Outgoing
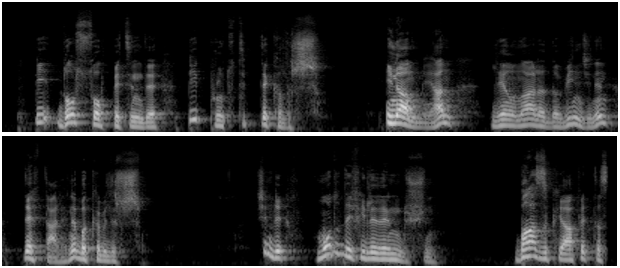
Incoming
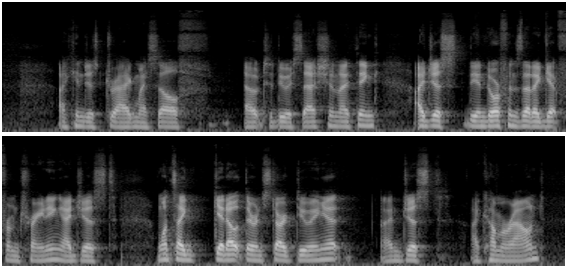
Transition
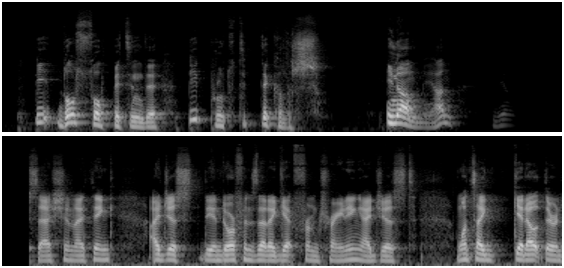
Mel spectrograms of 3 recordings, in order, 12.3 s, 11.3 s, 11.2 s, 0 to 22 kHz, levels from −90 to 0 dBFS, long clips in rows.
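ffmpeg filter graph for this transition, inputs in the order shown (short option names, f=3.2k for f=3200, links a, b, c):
-filter_complex "[0:a]apad=whole_dur=11.2,atrim=end=11.2,asplit=2[a][b];[a]atrim=end=5.19,asetpts=PTS-STARTPTS,afade=t=out:st=3.71:d=1.48:c=qua[c];[b]atrim=start=5.19:end=5.86,asetpts=PTS-STARTPTS,volume=0[d];[1:a]atrim=start=2.91:end=8.25,asetpts=PTS-STARTPTS,afade=t=in:d=0.004:c=hsin[e];[c][d][e]concat=n=3:v=0:a=1"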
